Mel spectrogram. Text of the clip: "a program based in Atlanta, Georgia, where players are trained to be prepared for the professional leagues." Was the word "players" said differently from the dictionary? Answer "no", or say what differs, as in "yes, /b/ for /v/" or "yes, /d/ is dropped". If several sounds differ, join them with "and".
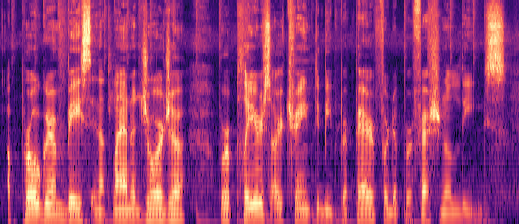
yes, /s/ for /z/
